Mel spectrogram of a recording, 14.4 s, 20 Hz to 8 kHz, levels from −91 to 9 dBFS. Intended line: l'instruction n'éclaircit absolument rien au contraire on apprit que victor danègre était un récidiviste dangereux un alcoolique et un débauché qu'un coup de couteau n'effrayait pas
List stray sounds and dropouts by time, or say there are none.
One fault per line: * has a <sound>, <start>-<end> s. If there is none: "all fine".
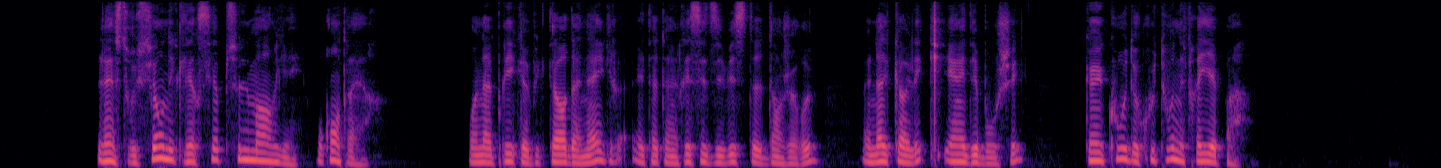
all fine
